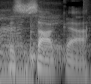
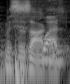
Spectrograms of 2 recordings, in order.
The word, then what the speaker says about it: Mississauga: Mississauga. Mississauga.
